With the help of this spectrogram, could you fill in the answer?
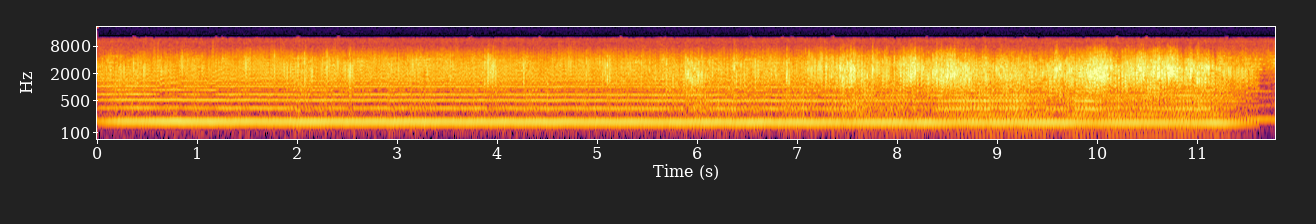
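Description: Sir Malcolm Campbell's single-engine, light-hulled speedboat Bluebird roars across Lake Maggiore on a water speed record run, its engine a loud, steady, buzzing drone held for the whole stretch, with a rushing wash of noise swelling near the end.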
